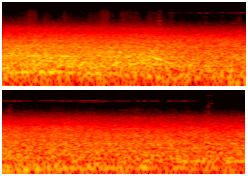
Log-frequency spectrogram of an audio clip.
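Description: Steady rush of motor traffic on an elevated expressway overhead, easing slightly after about two seconds, with a faint thin high whine in the middle.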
